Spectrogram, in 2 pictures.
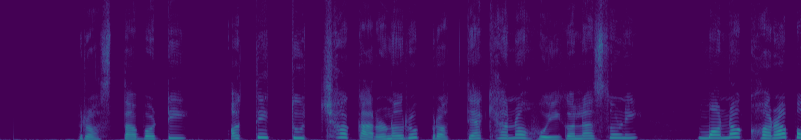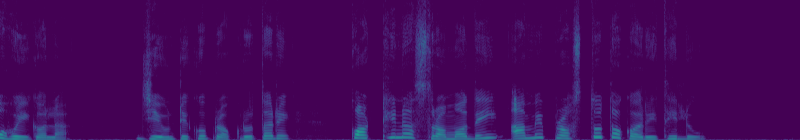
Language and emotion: Odia, sad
